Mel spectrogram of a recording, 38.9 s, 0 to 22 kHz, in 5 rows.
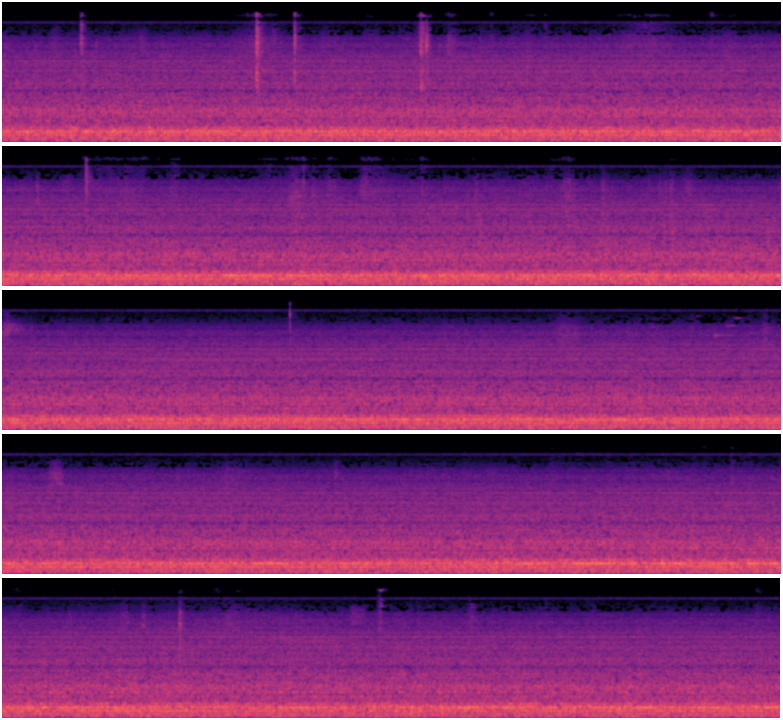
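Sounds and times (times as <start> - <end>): airplane cabin engine drone: 0.0 - 38.9.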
